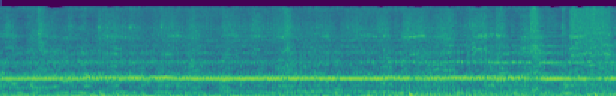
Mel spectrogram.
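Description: Rear tyre of a GMC Sierra pickup spinning on the pavement in a burnout: a steady high squeal held unbroken, over a heavy low engine rumble.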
